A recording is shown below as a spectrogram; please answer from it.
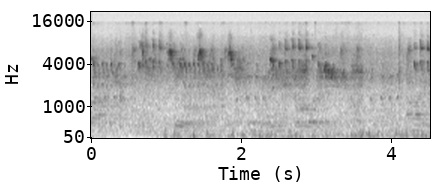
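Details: A tame cockatiel gives a run of short, bright chirps and whistled notes over low background noise.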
